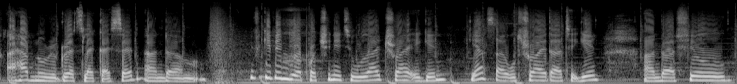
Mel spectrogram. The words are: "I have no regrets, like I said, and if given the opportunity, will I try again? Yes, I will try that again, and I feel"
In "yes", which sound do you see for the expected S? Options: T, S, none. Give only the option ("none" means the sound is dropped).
S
